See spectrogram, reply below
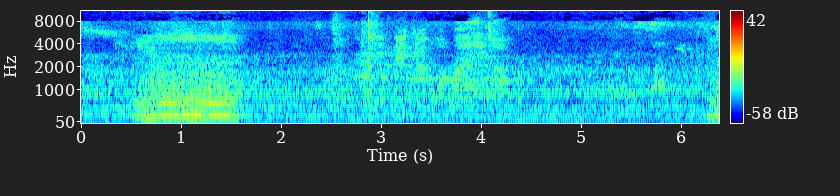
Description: This lazy lump of a bulldog just snores pretty much all the time even when she’s awake lol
